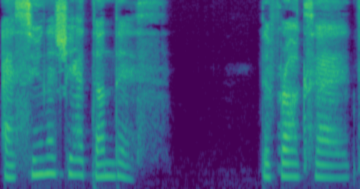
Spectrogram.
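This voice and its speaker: A soft-spoken woman with a gentle tone talks at medium pitch in a very clean recording with a silent background. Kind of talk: sleep story. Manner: soft-spoken, gentle.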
